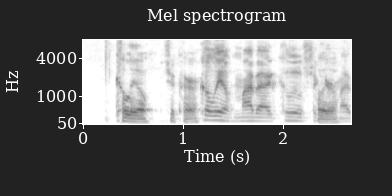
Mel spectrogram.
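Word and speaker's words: Khalil Shakir: Hollins, I'm going to say his name wrong. I think Sharif, right? Khalil Shakur.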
